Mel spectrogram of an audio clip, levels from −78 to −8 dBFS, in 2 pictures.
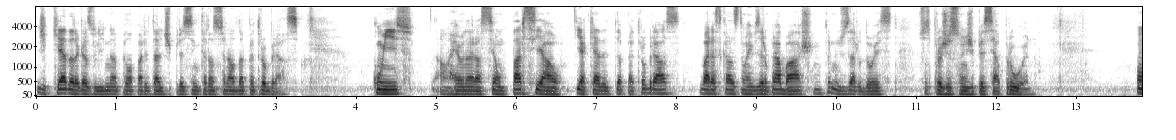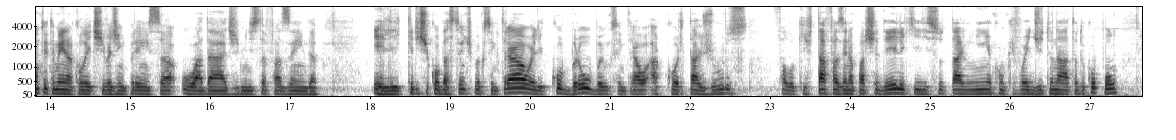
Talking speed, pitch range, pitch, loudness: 180 wpm, 105-120 Hz, 115 Hz, -23 LUFS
